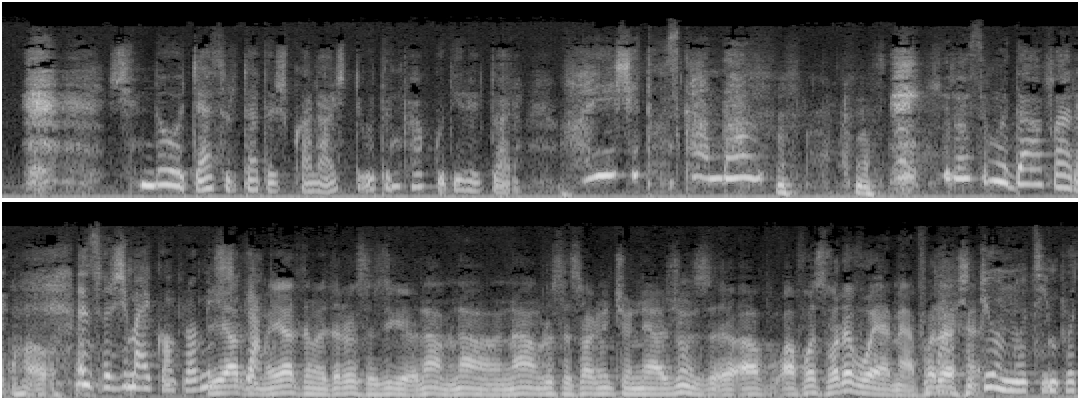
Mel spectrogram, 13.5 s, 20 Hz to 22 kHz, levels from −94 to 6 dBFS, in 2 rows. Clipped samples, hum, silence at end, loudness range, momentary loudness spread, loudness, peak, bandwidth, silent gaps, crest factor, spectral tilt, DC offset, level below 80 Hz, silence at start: under 0.1%; none; 0 s; 4 LU; 9 LU; -18 LUFS; -2 dBFS; 13.5 kHz; none; 16 dB; -6 dB/octave; under 0.1%; -38 dBFS; 0 s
